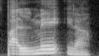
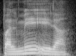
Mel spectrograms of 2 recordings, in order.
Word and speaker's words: palmera: Palméra, palmé se quedó ahí, ¿no? Palm era. Ahí está la sílaba tónica.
